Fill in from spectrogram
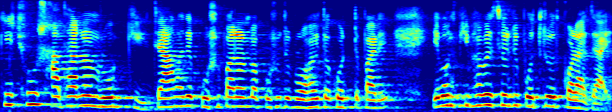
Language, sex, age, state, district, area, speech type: Bengali, female, 45-60, West Bengal, Hooghly, rural, spontaneous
